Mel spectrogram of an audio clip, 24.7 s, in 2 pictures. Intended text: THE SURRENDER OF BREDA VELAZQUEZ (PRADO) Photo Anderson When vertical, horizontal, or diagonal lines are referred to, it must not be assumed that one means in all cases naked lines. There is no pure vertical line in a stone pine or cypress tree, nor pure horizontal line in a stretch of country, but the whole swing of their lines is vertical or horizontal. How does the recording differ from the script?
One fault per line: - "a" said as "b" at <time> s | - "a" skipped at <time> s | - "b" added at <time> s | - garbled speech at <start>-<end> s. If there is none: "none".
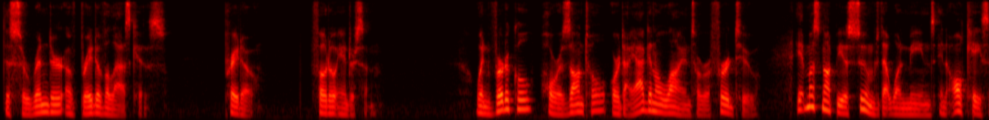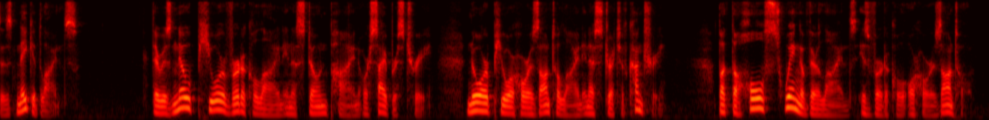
none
